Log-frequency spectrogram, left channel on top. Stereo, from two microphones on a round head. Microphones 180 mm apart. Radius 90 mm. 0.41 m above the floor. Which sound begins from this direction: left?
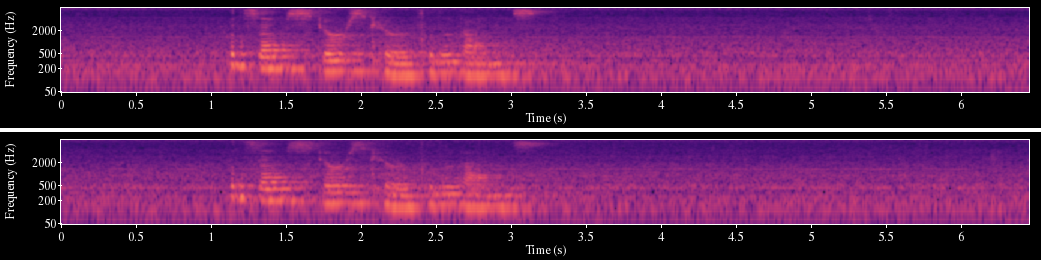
A woman speaking, at 1.1 s.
